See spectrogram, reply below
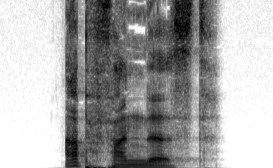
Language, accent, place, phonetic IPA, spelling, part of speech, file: German, Germany, Berlin, [ˈapˌfandəst], abfandest, verb, De-abfandest.ogg
- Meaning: second-person singular dependent preterite of abfinden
